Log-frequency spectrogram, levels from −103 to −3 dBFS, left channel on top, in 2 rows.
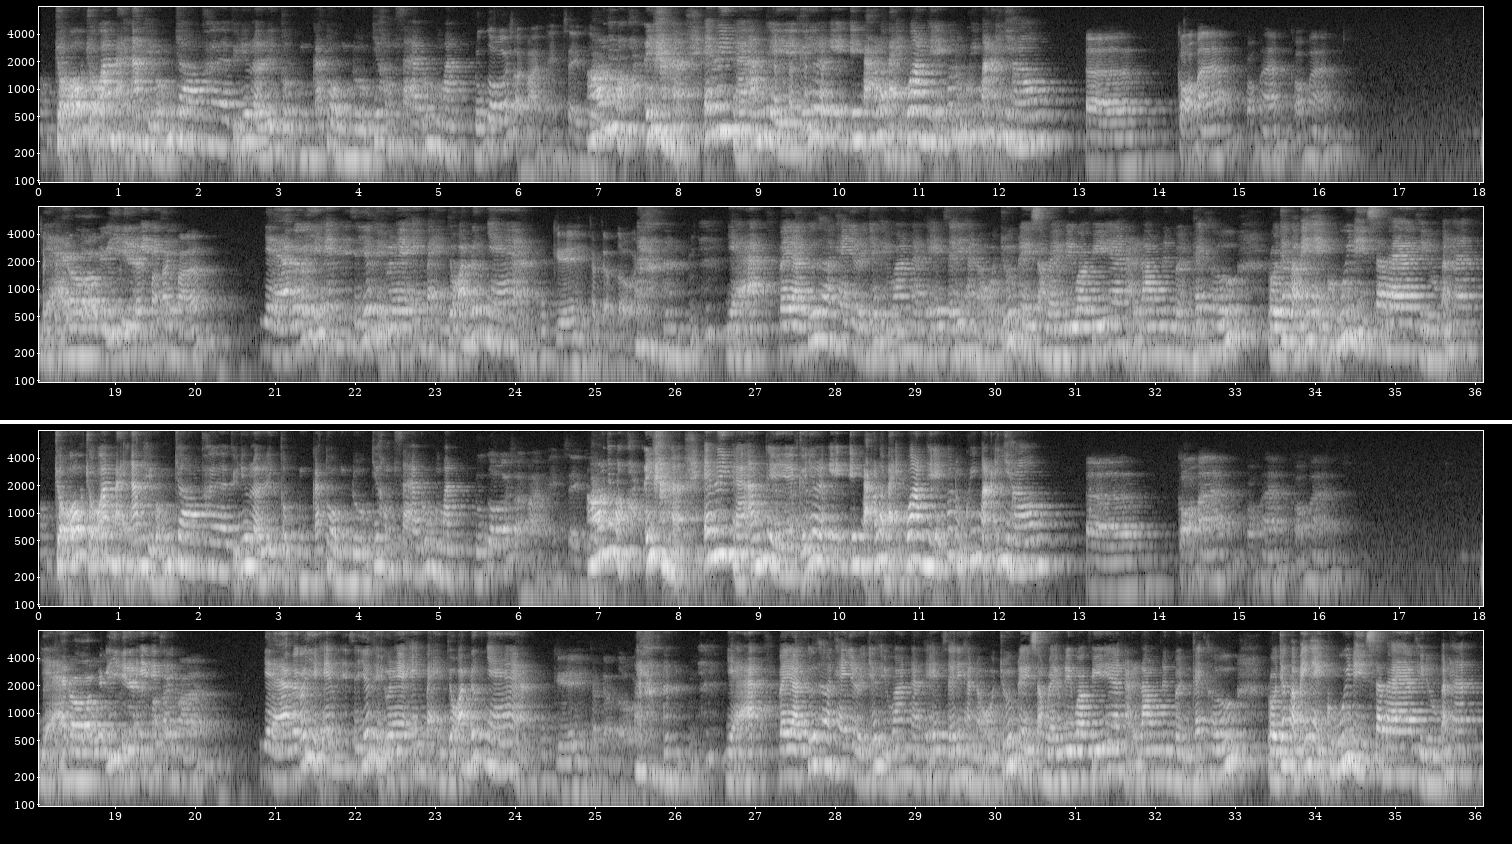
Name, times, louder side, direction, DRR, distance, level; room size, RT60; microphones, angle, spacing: voice 1, 0.2-5.2 6.8-12.6 18.0-19.7 20.8-24.2 25.5-26.1 26.6-27.0 27.3-35.9, right 3 dB, 75° right, 2 dB, 0.6 m, -23 dB
voice 2, 5.4-7.1 9.2-9.4 13.1-16.3 18.1-20.4 24.3-25.7 26.2-26.7, left 2 dB, 40° left, 3 dB, 0.5 m, -33 dB
5.1 x 2.7 x 2.8 m, 1.1 s
head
